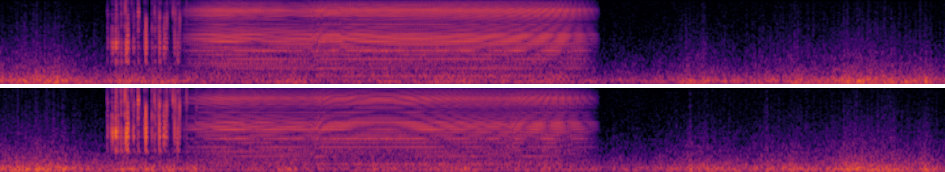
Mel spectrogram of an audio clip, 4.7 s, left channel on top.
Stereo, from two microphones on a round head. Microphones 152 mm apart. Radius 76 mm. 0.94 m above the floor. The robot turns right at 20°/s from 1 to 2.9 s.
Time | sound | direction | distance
0.5 | crushing | 35° right (ahead or behind) | ?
